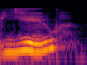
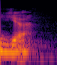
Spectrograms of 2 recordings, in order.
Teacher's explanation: There's definitely that emphasis by going strong, you rather than y.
